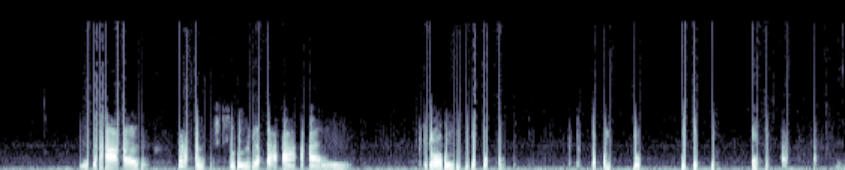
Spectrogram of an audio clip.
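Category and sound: fault, garbled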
